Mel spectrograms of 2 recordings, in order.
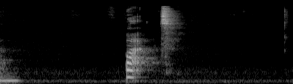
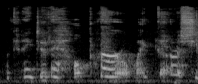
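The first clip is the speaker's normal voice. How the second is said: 1 panicked whisper; 12 semitones higher than usual. Retold or imitated.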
